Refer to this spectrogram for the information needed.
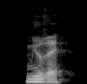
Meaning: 1. a small wall 2. a low stone wall
- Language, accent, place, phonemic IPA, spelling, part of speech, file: French, France, Lyon, /my.ʁɛ/, muret, noun, LL-Q150 (fra)-muret.wav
